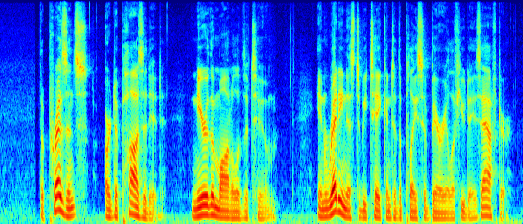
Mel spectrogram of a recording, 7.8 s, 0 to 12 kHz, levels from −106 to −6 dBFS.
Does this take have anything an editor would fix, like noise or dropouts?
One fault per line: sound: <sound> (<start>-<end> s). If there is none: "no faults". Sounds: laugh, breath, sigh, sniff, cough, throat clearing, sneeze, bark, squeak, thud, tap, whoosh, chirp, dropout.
no faults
